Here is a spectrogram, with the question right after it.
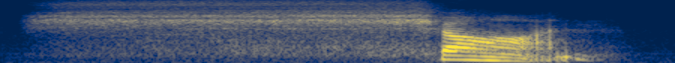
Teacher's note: Let's start with Sean with the sh, voiceless.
